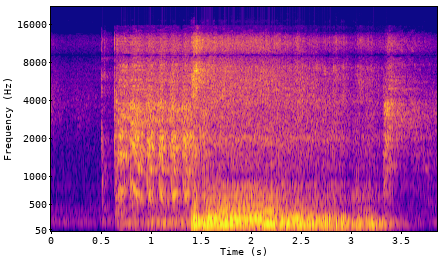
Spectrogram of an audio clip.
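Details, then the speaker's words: Stohr race car engine, newly assembled with MoTeC dash, ECU and PDU on CAN bus, catches and revs roughly for about three seconds then dies; the unplugged barometric pressure sensor stops it running, with an oil leak also present. "But beyond that, the reason the car would fire and not continue to run was for two reasons."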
